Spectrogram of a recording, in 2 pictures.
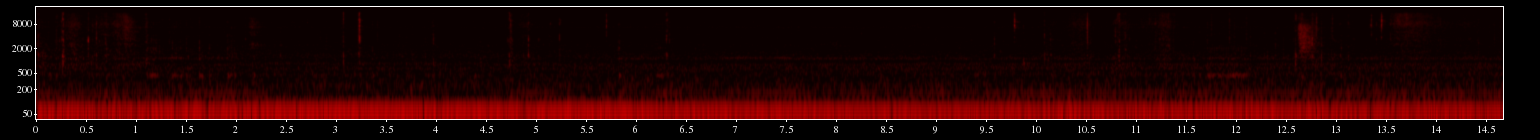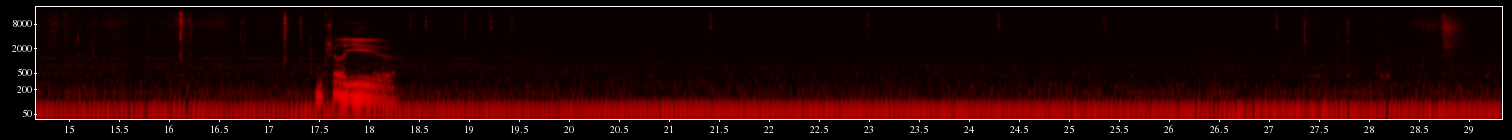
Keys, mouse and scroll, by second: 0.0 alt+BackSpace, 0.6 ctrl+d, 1.5-2.0 scroll, 2.6 scroll, 3.2 ctrl+z, 3.7 ctrl+z, 4.5-4.8 scroll, 5.0 ctrl+d, 9.8 click, 10.6 alt+BackSpace, 11.0 ctrl+d, 11.6-12.1 scroll, 12.9 v, 13.5 ctrl+click, 15.1 ctrl+i, 15.9 Escape, 16.5 ctrl+u, 18.6 click, 19.2 click, 21.4 click, 24.3 click, 27.1 click, 27.9 Return.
